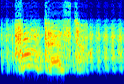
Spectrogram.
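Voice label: German chat, speech; War Thunder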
